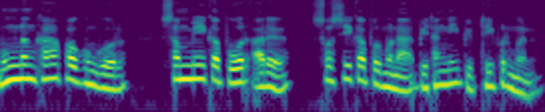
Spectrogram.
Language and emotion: Bodo, neutral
